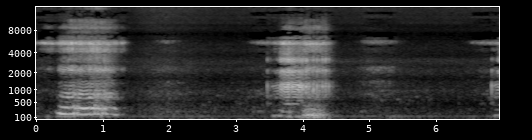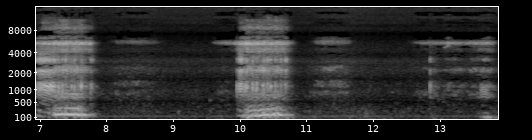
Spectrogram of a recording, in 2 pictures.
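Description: Loud, deep, fluttering snores on each breath in, about four in fourteen seconds, with soft breathing out between: heavy snoring.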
